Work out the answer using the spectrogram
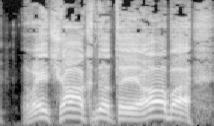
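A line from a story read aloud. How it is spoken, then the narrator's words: Hysterical shout. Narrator (Russian): истерично закричал МакКетчни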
